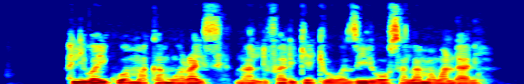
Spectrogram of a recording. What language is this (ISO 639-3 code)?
swa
